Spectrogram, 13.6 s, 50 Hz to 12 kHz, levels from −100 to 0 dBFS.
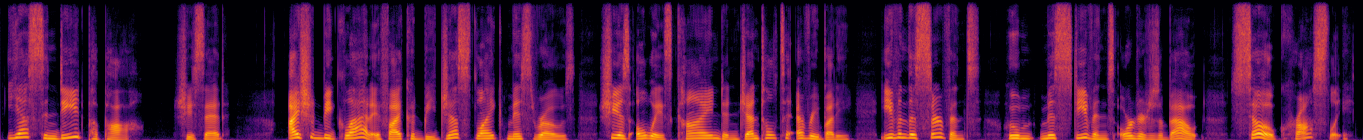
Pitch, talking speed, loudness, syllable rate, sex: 210 Hz, 155 wpm, -23 LUFS, 4.4 syllables/s, female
